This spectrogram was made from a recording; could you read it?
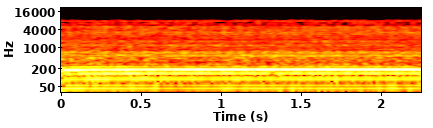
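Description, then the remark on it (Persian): Sewing machines run in a steady, continuous motorized whir with a low droning hum underneath, loud, with no pauses and no voices, in the tailors' lane, formerly the cassette sellers' lane, in the center of the town of Firozkoh. “ماشین های خیاطی.”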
